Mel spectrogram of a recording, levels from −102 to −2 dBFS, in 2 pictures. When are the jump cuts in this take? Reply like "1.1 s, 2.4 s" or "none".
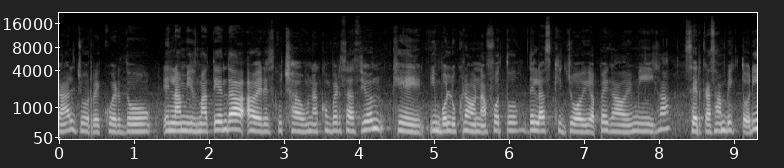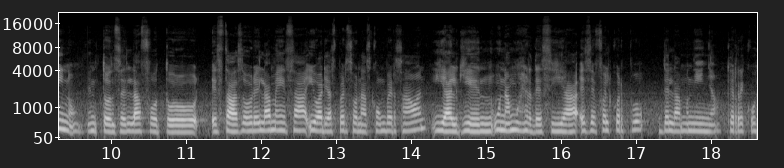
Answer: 1.3 s, 4.9 s, 8.3 s, 9.7 s, 14.2 s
